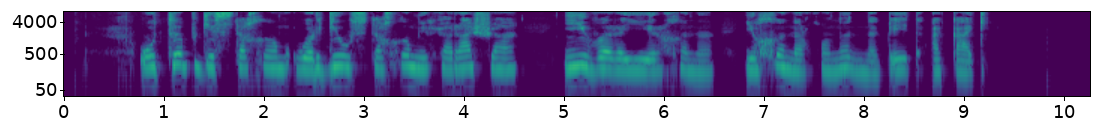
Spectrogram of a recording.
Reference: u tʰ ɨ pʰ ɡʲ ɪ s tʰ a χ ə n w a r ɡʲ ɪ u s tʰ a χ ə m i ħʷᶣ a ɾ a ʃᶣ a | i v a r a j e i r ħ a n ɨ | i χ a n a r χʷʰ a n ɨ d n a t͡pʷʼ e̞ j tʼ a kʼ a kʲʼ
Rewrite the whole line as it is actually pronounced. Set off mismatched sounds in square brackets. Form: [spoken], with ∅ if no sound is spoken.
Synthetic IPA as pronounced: u tʰ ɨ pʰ ɡʲ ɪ s tʰ a χ ə [m] w a r ɡʲ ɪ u s tʰ a χ ə m i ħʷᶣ a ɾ a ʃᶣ a | i v a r a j e [j] r [χ] a n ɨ | i χ [ə] n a r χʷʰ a n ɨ d n a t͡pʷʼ e̞ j tʼ a kʼ a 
